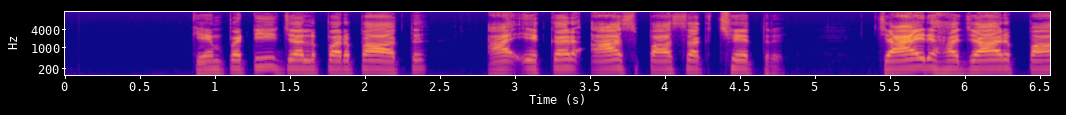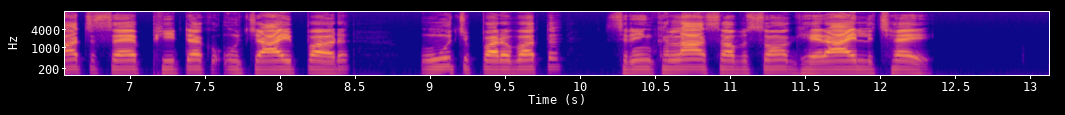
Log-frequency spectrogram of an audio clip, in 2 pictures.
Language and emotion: Maithili, neutral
